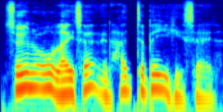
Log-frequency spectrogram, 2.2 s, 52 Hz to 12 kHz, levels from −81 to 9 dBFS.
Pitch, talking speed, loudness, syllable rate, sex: 135 Hz, 240 wpm, -14 LUFS, 5.2 syllables/s, male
